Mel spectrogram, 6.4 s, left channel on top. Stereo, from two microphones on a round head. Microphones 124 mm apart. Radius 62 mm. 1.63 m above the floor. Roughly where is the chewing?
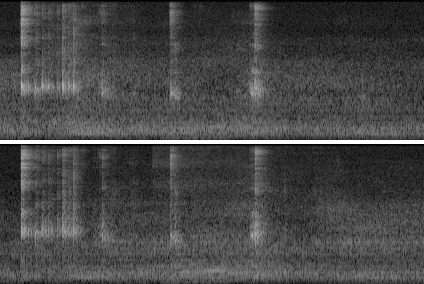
Left.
